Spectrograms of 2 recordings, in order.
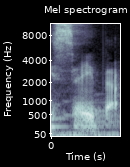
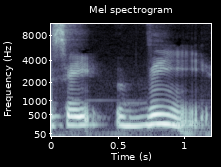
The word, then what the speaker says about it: the: So when the article the is followed by a vowel sound, we pronounce it as E. So we say the.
